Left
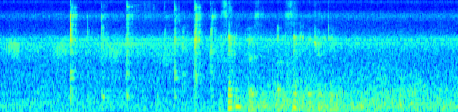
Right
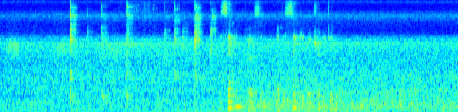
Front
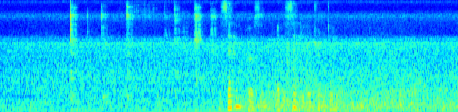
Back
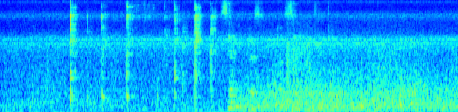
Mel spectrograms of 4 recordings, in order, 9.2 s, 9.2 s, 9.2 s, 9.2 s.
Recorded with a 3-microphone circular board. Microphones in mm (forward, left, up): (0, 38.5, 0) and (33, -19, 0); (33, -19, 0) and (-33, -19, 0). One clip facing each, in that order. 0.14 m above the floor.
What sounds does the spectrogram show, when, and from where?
1.4 s keys jangling: 140° right, 2.5 m; by 4.3 s 150° right, 6 m
4.4 s a man speaking: 20° left, 3 m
